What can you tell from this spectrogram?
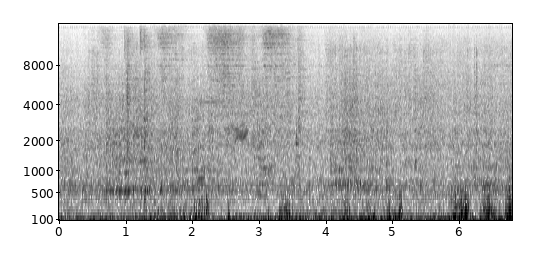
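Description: Loaded covered hopper cars of a grain train rolling past: a steady low rumble of steel wheels on the rail, with repeated clacks and thumps from the wheels, more of them near the end.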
